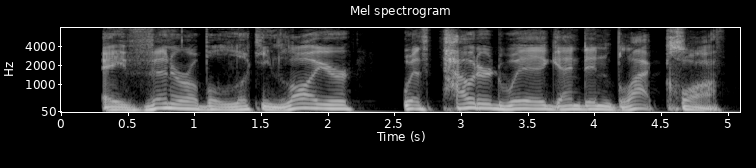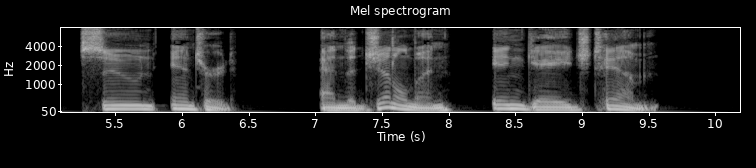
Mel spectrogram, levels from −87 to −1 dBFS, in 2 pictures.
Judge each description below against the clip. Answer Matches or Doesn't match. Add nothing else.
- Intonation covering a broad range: Matches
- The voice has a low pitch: Matches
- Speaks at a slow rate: Matches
